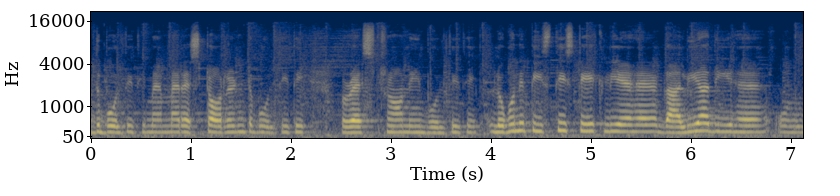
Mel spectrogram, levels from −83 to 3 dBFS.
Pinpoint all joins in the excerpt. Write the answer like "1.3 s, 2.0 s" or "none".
none

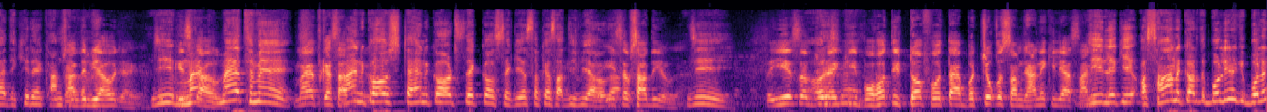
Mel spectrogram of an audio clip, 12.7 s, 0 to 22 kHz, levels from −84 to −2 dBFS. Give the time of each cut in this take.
none

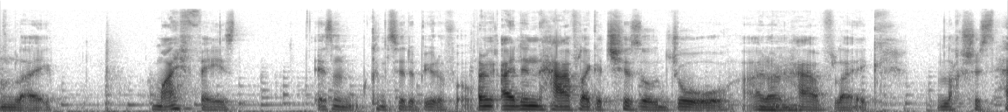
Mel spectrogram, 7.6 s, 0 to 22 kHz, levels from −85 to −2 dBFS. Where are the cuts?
3.6 s

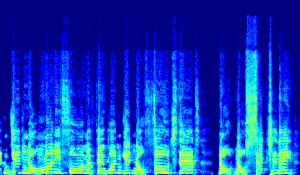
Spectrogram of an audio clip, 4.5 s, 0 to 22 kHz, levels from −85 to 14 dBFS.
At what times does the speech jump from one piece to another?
none

